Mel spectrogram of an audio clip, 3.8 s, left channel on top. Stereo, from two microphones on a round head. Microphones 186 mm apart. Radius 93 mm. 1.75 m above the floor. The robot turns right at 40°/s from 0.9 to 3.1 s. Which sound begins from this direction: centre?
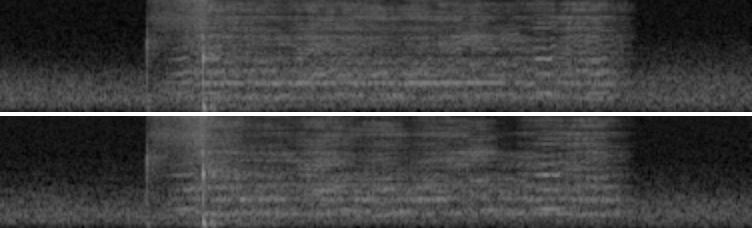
A whoosh, at 0.7 s.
